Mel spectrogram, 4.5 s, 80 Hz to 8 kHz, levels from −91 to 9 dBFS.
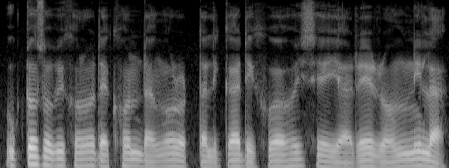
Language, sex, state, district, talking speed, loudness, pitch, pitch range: Assamese, male, Assam, Kamrup Metropolitan, 135 wpm, -19 LUFS, 105 Hz, 100-120 Hz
